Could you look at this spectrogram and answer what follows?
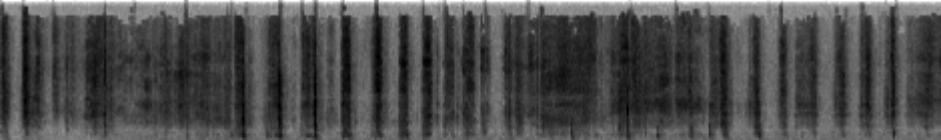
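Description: Foam-padded ink blending tool rubbing and dabbing along the edge of a paper page: a faint, quick run of short scratchy strokes and taps.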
